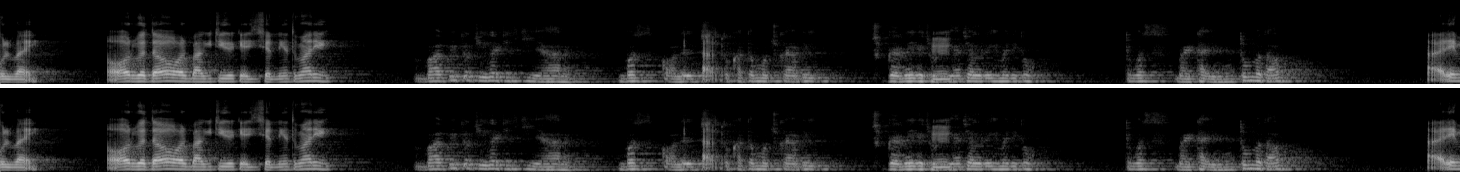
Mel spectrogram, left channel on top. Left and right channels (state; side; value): identical; both; correlation 1.00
